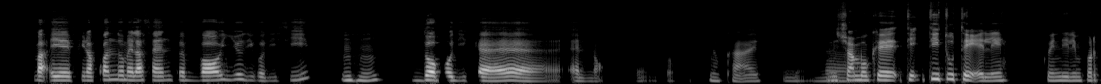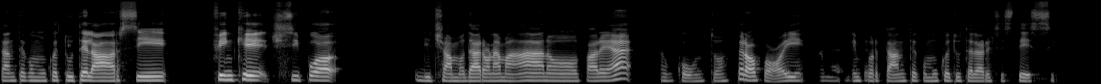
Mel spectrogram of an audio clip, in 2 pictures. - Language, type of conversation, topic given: Italian, podcast, Qual è il tuo approccio per dire di no senza creare conflitto?
- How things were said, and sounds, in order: static; tapping; distorted speech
